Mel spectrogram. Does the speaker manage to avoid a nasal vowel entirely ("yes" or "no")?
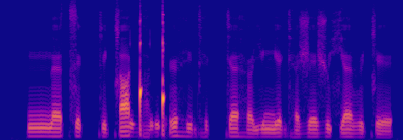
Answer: yes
